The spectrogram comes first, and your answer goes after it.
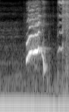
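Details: Pit Bull dog "talking" back to its owner indoors after being told it already had its walk; one short, rising then falling whiny vocalization, followed by a brief noise and a steady low hum.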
